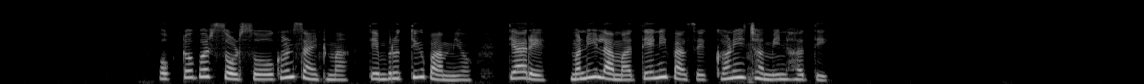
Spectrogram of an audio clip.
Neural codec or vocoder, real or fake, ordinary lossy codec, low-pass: none; real; none; 7.2 kHz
